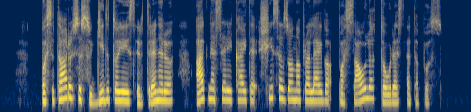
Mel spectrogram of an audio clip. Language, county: Lithuanian, Panevėžys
